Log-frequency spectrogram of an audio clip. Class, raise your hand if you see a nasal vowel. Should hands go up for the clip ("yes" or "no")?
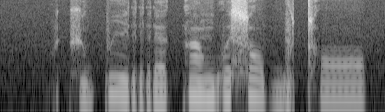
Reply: yes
